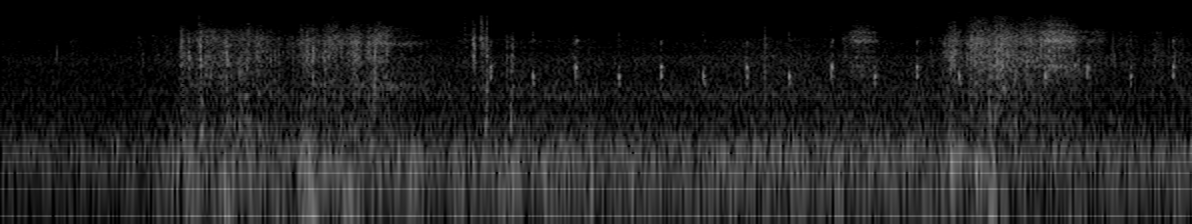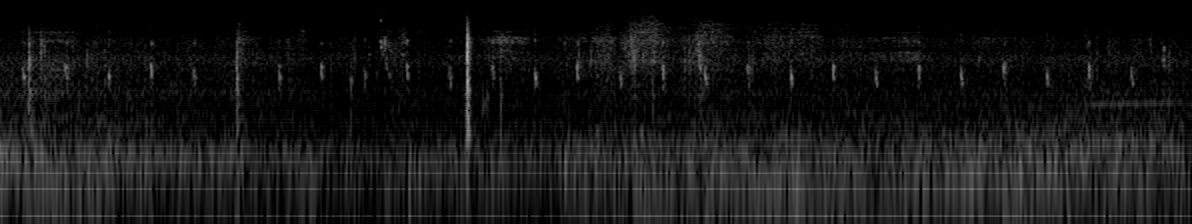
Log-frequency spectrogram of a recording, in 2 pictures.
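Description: Vauxhall Vectra taxi's engine and road noise inside the cabin while driving, a steady engine thrash with a few knocks from the road. About six seconds in, a regular ticking starts at about three a second and runs until near the end.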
